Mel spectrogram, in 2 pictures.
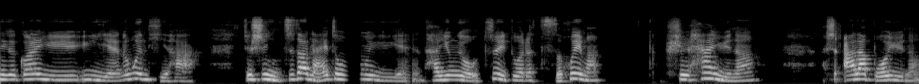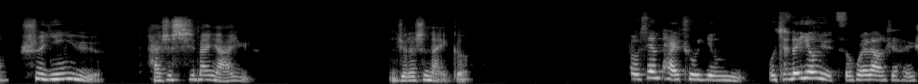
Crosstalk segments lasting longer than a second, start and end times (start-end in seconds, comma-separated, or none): none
